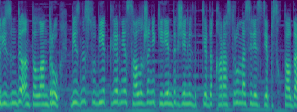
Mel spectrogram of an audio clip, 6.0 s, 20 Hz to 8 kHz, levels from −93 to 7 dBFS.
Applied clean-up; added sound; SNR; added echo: none; none; none; none.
